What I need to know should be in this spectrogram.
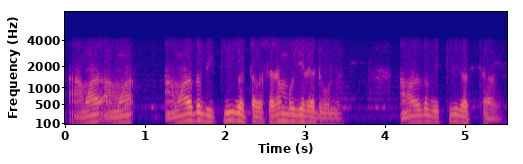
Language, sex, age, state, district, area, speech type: Bengali, male, 30-45, West Bengal, Darjeeling, rural, conversation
